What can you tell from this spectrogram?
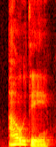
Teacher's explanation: we would tend to use our own vowel from the words mouth, sound, bow, etc. Of course, that's not exactly like the German Au, but what we're doing is we're taking the nearest similar sound from the available sounds in our language.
